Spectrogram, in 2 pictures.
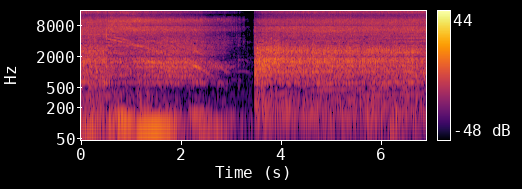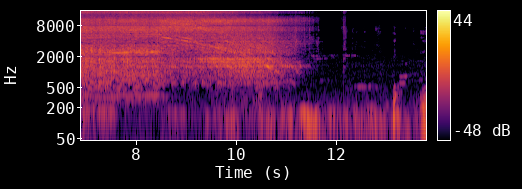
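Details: Bosch GWS 22-180 angle grinder switched on before opening: harsh, uneven high whir with scraping rattle instead of a clean hum, lights flicker when started; loose motor cooling fan.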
